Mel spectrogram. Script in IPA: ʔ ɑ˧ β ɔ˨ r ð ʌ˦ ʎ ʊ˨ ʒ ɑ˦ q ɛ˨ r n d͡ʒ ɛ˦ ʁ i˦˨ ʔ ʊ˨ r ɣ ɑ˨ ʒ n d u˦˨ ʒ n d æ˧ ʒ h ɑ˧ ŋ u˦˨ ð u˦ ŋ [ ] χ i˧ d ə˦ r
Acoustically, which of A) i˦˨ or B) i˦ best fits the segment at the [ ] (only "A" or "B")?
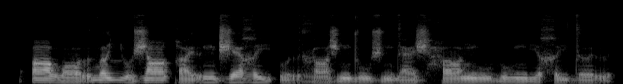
B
